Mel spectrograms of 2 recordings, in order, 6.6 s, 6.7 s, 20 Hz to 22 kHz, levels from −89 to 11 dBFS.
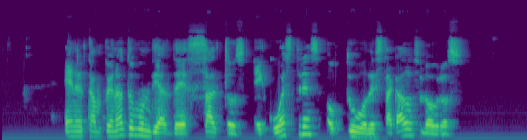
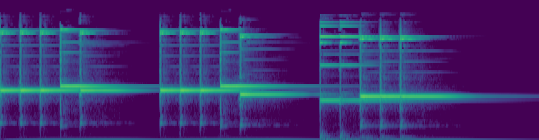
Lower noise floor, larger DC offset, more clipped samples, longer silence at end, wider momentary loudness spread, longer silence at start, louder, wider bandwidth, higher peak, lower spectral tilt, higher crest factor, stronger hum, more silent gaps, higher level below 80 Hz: second, -54 dBFS vs -61 dBFS; second, under 0.1% vs 0.2%; neither; about the same, 0.85 s vs 0.9 s; second, 5 LU vs 13 LU; first, 0.8 s vs 0 s; about the same, -16 LUFS vs -15 LUFS; second, 9.2 kHz vs 15 kHz; about the same, -2 dBFS vs -2 dBFS; first, -4 dB/octave vs 6 dB/octave; about the same, 16 dB vs 16 dB; first, 50 Hz at -45 dBFS vs none; neither; about the same, -62 dBFS vs -66 dBFS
